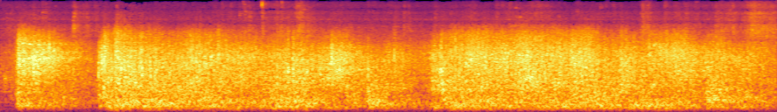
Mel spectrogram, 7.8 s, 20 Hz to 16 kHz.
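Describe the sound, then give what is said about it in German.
Loud demolition blasts as a chimney and a house are blown up with explosives after a 3, 2, 1 countdown: a heavy boom, then a second burst a few seconds later, each followed by a sustained roaring rumble of collapsing debris that fills the whole stretch, with no voices. “Heute werden ein Kamin und das Haus da drüben gesprengt.”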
